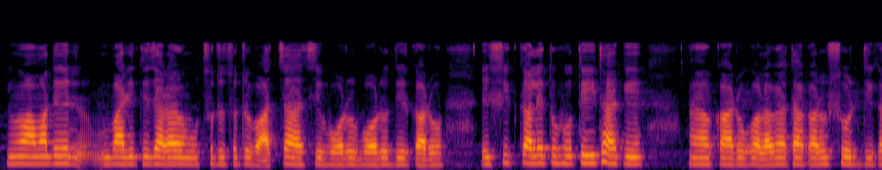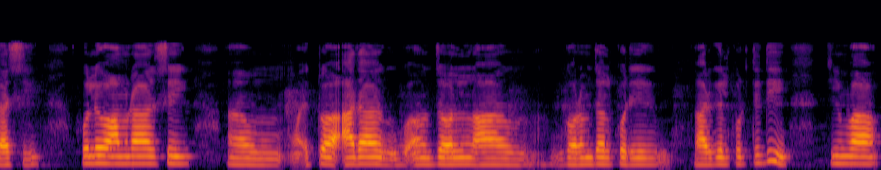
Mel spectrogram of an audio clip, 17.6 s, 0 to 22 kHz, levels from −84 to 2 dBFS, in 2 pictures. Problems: background conversations at intervals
